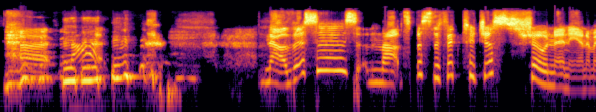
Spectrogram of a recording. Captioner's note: laughter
